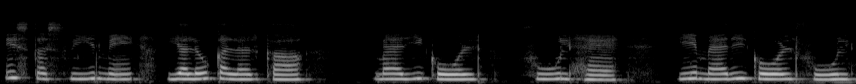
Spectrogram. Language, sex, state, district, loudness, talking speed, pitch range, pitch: Hindi, female, Uttar Pradesh, Jalaun, -26 LUFS, 90 wpm, 235-255 Hz, 245 Hz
